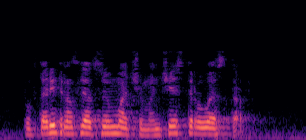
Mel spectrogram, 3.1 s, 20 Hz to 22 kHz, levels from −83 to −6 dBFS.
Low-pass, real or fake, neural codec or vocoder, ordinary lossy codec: 7.2 kHz; fake; vocoder, 22.05 kHz, 80 mel bands, Vocos; MP3, 24 kbps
